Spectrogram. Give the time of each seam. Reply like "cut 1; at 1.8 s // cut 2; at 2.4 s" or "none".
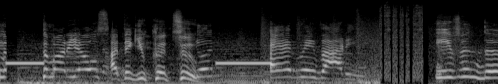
cut 1; at 4.0 s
